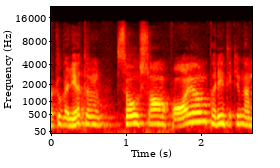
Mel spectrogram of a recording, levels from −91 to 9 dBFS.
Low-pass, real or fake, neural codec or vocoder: 14.4 kHz; fake; codec, 44.1 kHz, 2.6 kbps, DAC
